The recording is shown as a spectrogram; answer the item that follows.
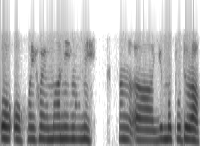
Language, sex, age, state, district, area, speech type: Manipuri, female, 30-45, Manipur, Senapati, urban, conversation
